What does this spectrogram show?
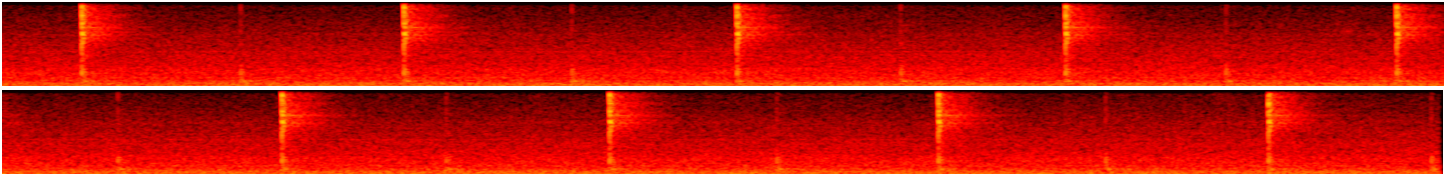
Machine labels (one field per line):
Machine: valve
